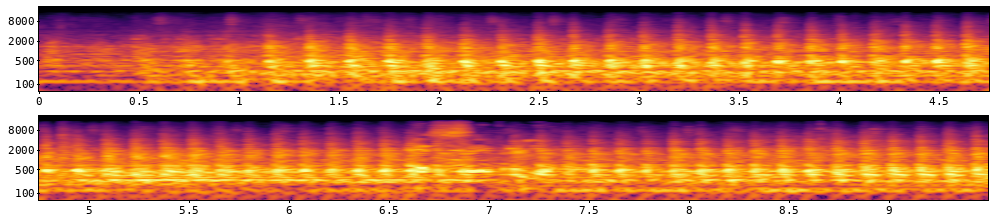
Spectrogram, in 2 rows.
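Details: Electrolux LT15F washing machine during spin, rear suspension suspected: rapid regular knocking about three and a half per second in step with the drum, noise unchanged from before; drain hose slapping the cabinet, tub bouncing upward.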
